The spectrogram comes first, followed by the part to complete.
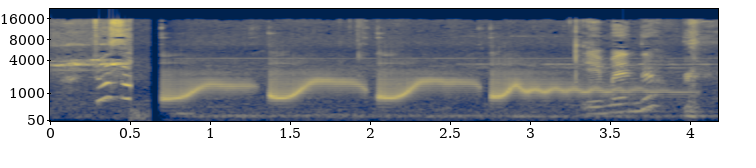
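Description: Cartoon 'boing' sound effect added in editing: a rising pitched glide repeated four times, each about two-thirds of a second long, the last settling into a held tone, over a steady low hum.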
